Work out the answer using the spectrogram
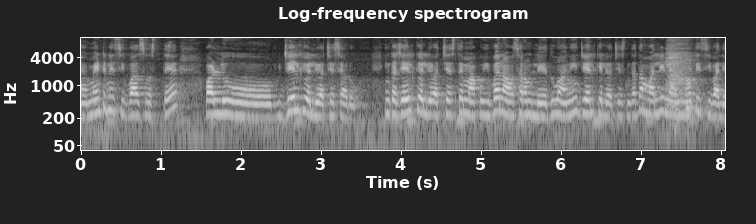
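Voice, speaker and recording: Young woman with a Nellore Telugu accent, aggrieved press statement, high voice, rapid delivery. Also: dark tone, slight background noise. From Andhra Pradesh, India. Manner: urgent, aggrieved, many restarts and repeats. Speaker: wife speaking at a press meet.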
